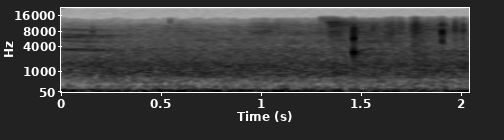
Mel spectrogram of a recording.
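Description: Quiet room tone with a steady low hum, and a few faint soft handling sounds, about one and a half seconds in, from a cloth being dabbed into a jar of metal polish.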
